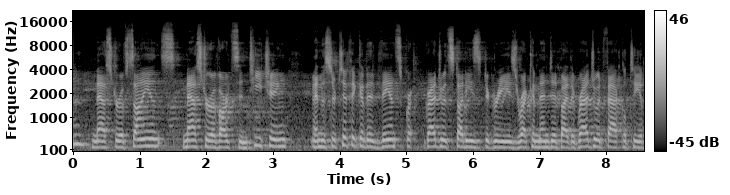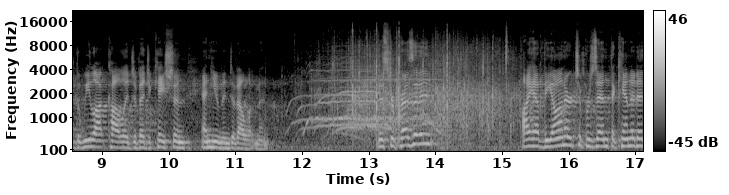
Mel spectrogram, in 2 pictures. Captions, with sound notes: Master of Science, Master of Arts in Teaching, and the certificate of advanced graduate studies degrees, recommended by the graduate faculty of the Wheelock College of Education and Human Development. (cheers and applause) Mr. President, I have the honor to present the candidates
